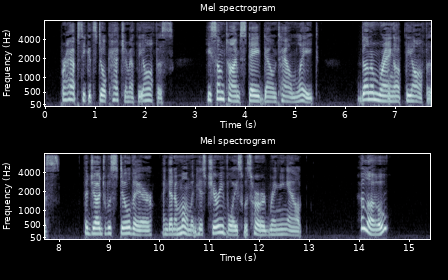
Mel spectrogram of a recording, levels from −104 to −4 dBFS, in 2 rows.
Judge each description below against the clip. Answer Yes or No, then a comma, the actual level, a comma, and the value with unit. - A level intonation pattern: No, average, 4.0 semitones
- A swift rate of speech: No, average, 145 wpm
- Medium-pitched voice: Yes, medium, 180 Hz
